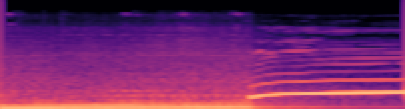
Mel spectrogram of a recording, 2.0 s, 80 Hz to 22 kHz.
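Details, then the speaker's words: Honda S2000 AP2 with a rebuilt, newly turbocharged engine on its first easy street drive. A deep steady drone, then a clean tone climbing smoothly as revs build, with no knocks or rattles. Acceleration is normal. "Then we're gonna take it out on the streets and drive this thing for the first time since we turbocharged it and rebuilt the engine."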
